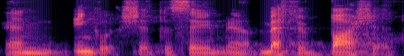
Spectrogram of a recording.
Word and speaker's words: Mephibosheth: And Jonathan has one son who lives through the collapse of Saul's kingdom, and his name is tough to pronounce. It's Mephibosheth. Mephibosheth.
